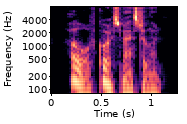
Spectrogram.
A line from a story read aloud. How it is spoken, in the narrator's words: Terence said cheerfully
